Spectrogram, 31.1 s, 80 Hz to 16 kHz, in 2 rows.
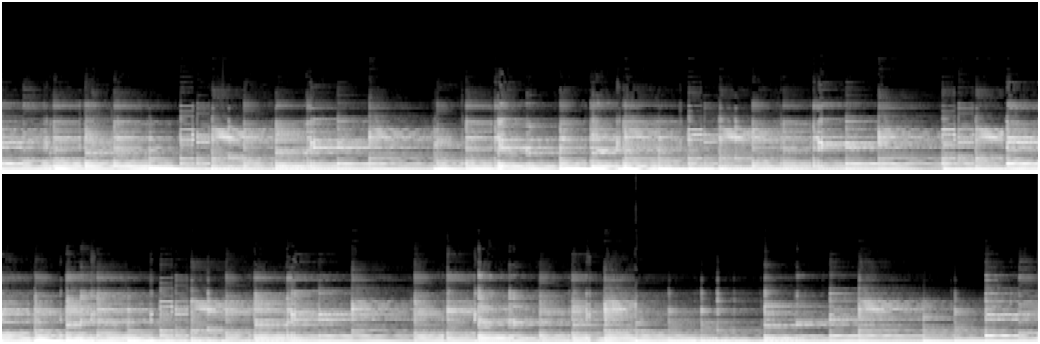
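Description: Drumless midwest emo instrumental at 126 BPM: clean electric guitar picking quick runs of notes over sustained low bass notes that change every couple of seconds.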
